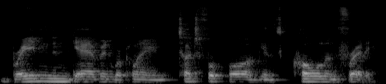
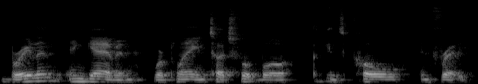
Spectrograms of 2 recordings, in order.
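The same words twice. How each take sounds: First: It is read at a normal speed. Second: It is read more slowly.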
